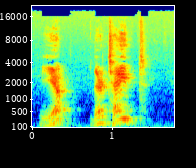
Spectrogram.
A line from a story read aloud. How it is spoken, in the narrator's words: bellowed the clerk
